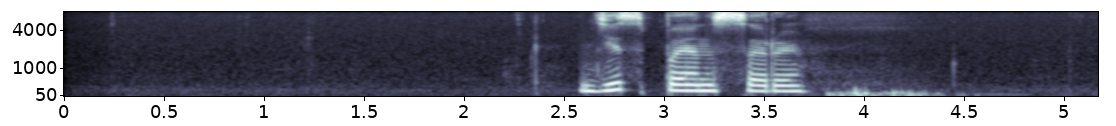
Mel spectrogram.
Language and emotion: Russian, neutral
